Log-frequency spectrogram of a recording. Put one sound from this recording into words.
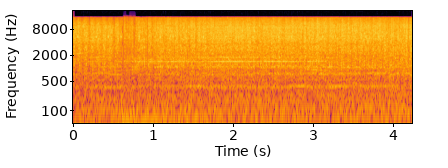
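Helicopter rotors thump overhead.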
